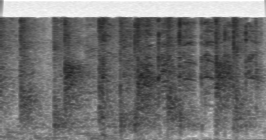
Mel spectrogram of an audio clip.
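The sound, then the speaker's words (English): Audience applause for a performer: clapping in dense bursts that swell and dip several times, moderately loud and continuous throughout. “Give it up for Bill Cleveland.”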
